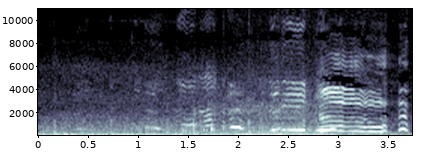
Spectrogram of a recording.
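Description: A young girl shouts and squeals excitedly.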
